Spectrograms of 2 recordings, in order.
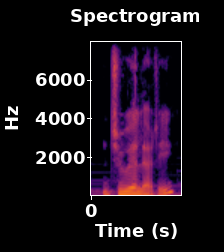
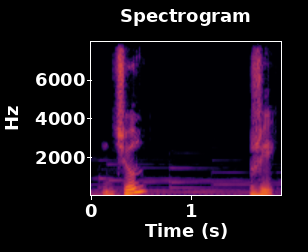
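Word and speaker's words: jewelry: ৯ নম্বর এটা আমরা উচ্চারণ করি জুয়েলারি, তবে এটার সঠিক উচ্চারণ হচ্ছে জুলরি, জুলরি, জুলরি, জুলরি।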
